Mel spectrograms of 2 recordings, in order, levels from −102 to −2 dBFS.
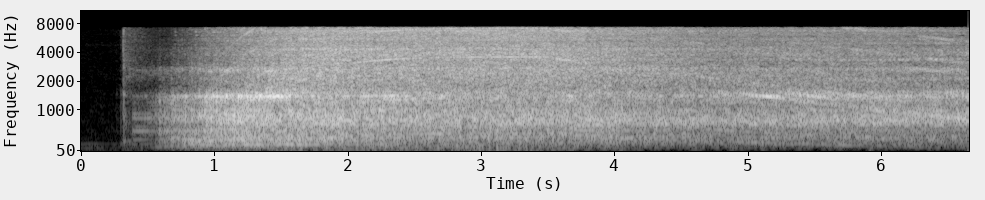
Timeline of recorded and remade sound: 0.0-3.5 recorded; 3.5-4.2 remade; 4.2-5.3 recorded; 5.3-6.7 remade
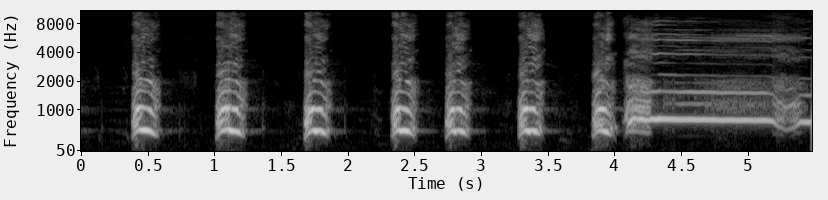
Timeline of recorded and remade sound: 0.0-1.1 recorded; 1.1-2.0 remade; 2.0-5.5 recorded

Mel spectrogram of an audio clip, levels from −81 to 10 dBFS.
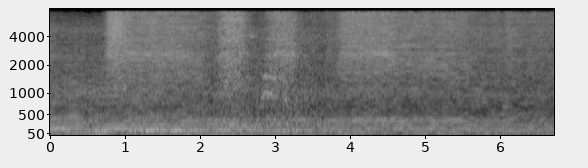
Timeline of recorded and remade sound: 0.0-2.0 remade; 2.0-3.7 recorded; 3.7-6.7 remade

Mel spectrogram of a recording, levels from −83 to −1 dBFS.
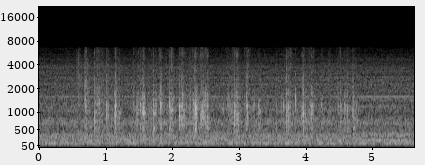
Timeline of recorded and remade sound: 0.0-5.6 recorded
